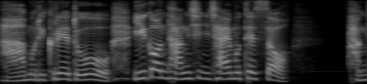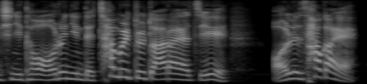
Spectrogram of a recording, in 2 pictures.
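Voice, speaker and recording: A woman's voice: medium pitch, lively intonation, moderate pace, faint music behind, close to an everyday voice. A woman doing a reproachful husband. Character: defensive husband siding with his sister.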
